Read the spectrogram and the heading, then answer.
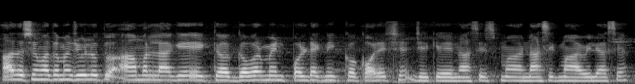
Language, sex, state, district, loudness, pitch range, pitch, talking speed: Gujarati, male, Gujarat, Valsad, -15 LUFS, 175-205 Hz, 190 Hz, 170 wpm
